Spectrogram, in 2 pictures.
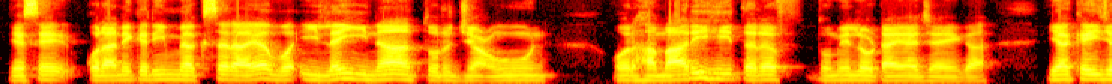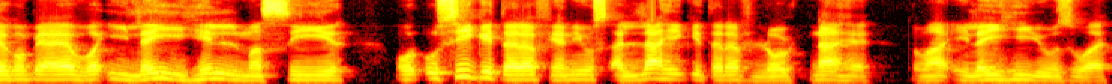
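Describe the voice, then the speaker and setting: A man teaching an Arabic grammar lesson at an everyday pitch. His delivery is patient and methodical, and he goes back over each word form step by step. He keeps stopping to make sure the learner is following along. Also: fairly even intonation. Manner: patient, repeats forms, checks understanding often.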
